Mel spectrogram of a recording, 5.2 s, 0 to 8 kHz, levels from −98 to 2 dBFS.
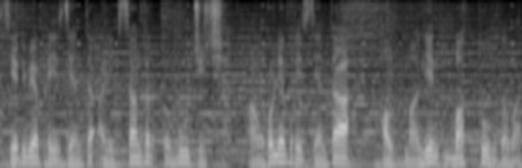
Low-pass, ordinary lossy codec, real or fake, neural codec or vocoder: none; none; real; none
